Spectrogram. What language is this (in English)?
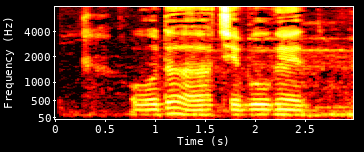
Eastern Balochi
